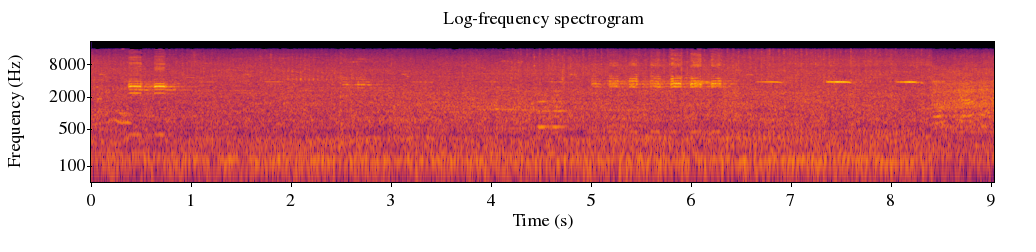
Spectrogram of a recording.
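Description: Motorbike engines hum and buzz past in busy traffic.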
